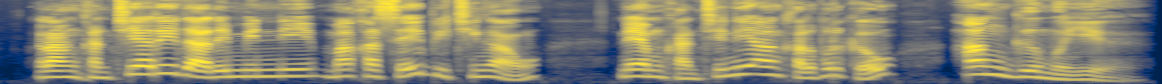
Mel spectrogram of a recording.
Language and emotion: Bodo, surprised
